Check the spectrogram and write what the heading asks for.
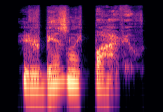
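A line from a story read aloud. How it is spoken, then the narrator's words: Quiet. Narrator (Russian): тихонько сказала Луиза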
